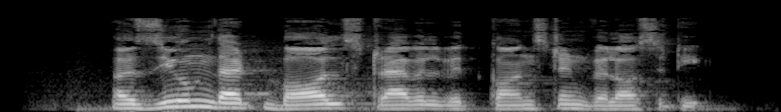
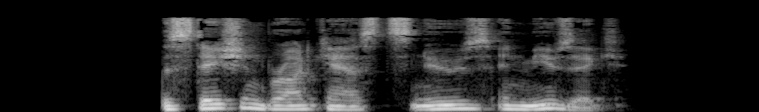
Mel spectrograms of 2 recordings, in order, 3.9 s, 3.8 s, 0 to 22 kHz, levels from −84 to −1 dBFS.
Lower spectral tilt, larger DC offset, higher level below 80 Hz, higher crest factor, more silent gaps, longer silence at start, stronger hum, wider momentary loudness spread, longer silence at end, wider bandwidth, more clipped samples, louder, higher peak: about the same, -5.5 dB/octave vs -4.5 dB/octave; neither; second, -60 dBFS vs -52 dBFS; about the same, 18 dB vs 18 dB; neither; second, 0.4 s vs 0.8 s; neither; first, 13 LU vs 7 LU; second, 0.4 s vs 0.75 s; about the same, 11.5 kHz vs 12 kHz; neither; second, -22 LUFS vs -19 LUFS; about the same, -6 dBFS vs -4 dBFS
